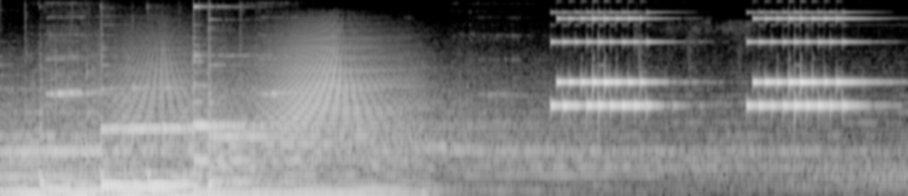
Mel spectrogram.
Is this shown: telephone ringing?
yes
